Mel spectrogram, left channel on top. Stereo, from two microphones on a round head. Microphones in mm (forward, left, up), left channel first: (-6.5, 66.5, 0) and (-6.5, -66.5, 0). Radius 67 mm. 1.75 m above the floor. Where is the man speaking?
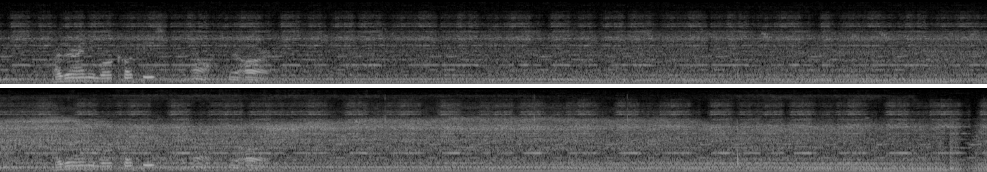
35° left (ahead or behind); by 2.8 s 30° left (ahead or behind).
